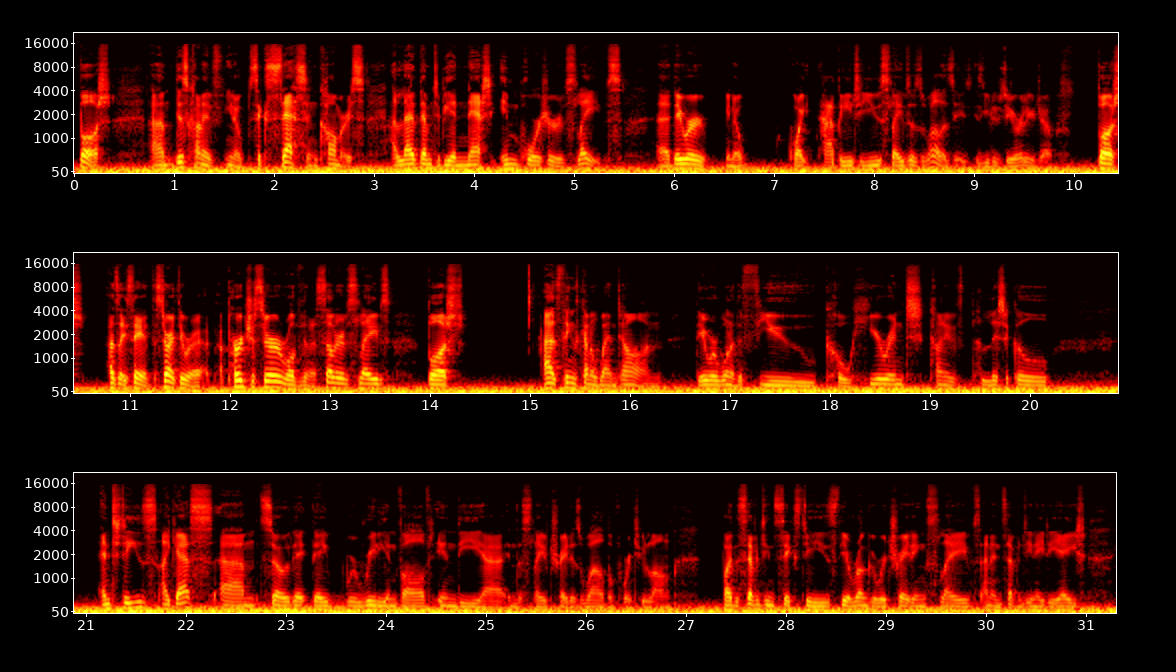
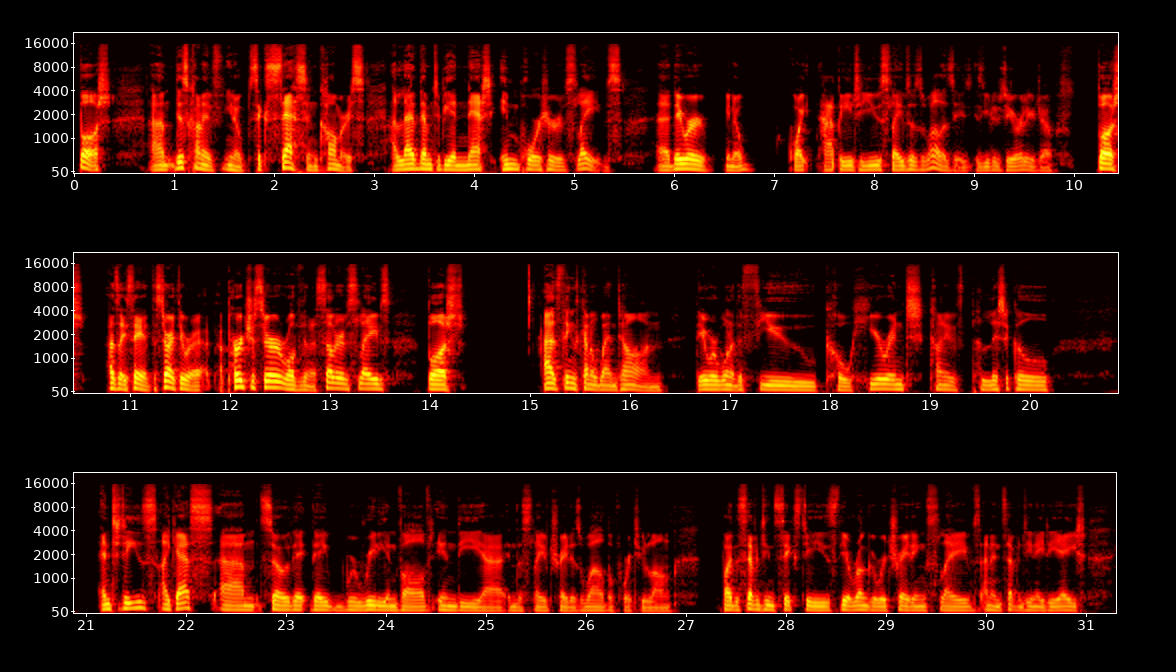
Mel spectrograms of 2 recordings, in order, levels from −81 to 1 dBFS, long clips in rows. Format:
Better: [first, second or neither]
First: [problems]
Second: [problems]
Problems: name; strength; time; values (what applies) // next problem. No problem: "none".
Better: second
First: low rumble; noticeable; throughout; 15 dB below the speech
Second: none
